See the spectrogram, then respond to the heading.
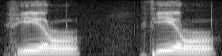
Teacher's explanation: we will read the ra rounded, although it is preceded by a kasra.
